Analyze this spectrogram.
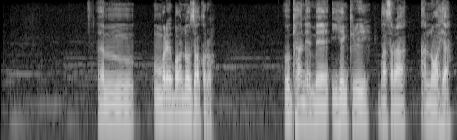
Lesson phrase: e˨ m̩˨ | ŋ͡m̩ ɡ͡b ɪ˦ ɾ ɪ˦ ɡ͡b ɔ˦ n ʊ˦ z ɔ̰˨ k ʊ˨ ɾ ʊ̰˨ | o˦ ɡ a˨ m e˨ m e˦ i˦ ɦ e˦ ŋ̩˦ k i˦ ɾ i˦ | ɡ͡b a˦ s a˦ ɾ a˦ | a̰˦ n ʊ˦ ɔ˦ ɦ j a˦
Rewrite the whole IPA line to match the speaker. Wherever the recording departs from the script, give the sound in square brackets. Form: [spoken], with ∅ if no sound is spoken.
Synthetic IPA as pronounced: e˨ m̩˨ | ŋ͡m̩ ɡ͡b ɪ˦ ɾ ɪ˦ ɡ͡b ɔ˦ n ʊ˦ z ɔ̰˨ k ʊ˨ ɾ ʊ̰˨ | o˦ ɡ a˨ [n] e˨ m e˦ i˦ ɦ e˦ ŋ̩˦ k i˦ ɾ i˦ | ɡ͡b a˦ s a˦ ɾ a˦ | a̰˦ n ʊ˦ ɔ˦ ɦ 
